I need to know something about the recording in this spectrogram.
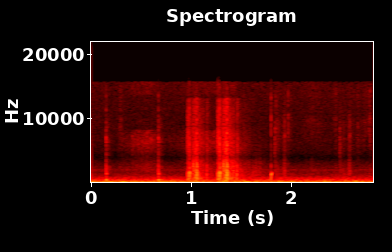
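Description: Leaves crunch as a block is broken apart.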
